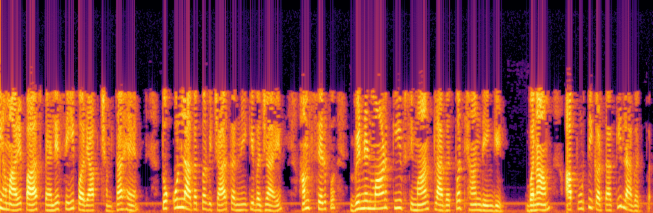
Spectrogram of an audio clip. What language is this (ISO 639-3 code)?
hin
